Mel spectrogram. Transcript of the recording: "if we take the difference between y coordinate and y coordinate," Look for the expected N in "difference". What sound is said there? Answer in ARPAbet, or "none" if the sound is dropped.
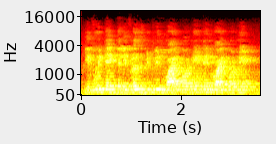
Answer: L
